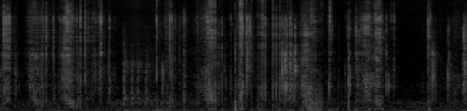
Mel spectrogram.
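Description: Long nails scratch along the ridged edge of the red plastic lid on a clear plastic jar full of peanuts. The result is a dense run of quick, bright, raspy scrapes that sound almost like a zipper, with short bursts that stop dead and leave no ring.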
